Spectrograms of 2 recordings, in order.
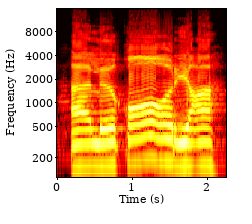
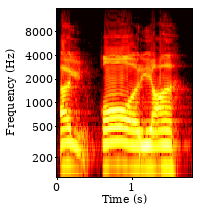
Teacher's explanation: Jadi enggak boleh ada pantulan. Karena huruf lam itu bukan bagian dari huruf qalqalah.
